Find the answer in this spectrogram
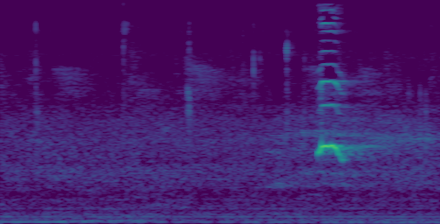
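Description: Baby macaque giving one short, high, tonal coo about three seconds in, rising then falling in pitch, with a faint held tone trailing after it.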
